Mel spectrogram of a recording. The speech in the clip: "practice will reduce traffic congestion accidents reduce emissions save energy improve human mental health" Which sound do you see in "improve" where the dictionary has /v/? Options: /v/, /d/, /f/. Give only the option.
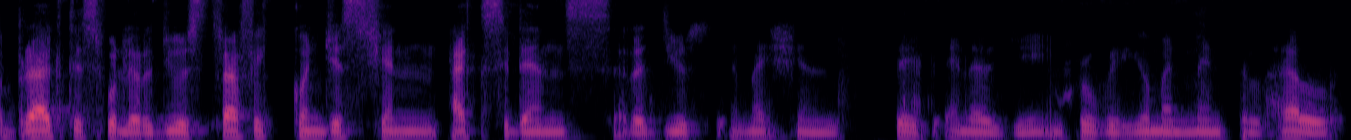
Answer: /v/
